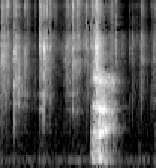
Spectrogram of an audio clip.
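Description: Ricola cough drop's wrapper crinkling in quick crackles as it is unwrapped by hand, with a short vocal sound a little over a second in.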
